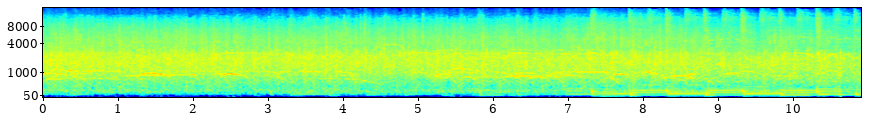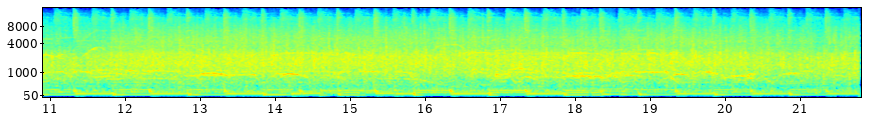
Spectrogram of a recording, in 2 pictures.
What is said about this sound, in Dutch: En dan wil ik iedereen heel hartelijk bedanken voor de felicitaties en de reacties van 30 jaar muzikantenparade vorige week zondag. Nou, dat is wel een applaus waard, hè?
